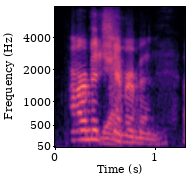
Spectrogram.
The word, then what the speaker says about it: Armin Shimerman: He does, in the book Slayers and Vampires, the oral history, I don't even know how to say his name, Armin Shimerman? – Armin Shimerman. – Okay.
